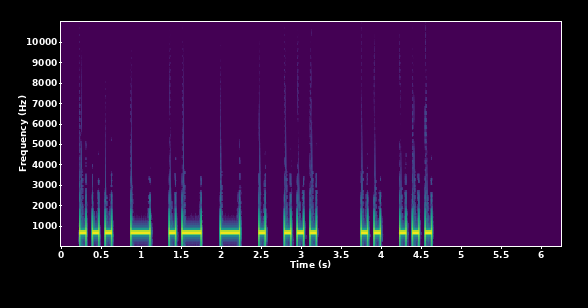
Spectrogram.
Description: Morse code, heard as a keyed tone, about 15 wpm, 700 Hz. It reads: STATES IS
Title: Sets of 5 Words Encore 15wpm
